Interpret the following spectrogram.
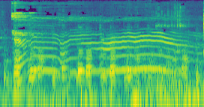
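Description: Beagle howling: one long call that dips in pitch about a second in, then holds and fades near the end, over background music.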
